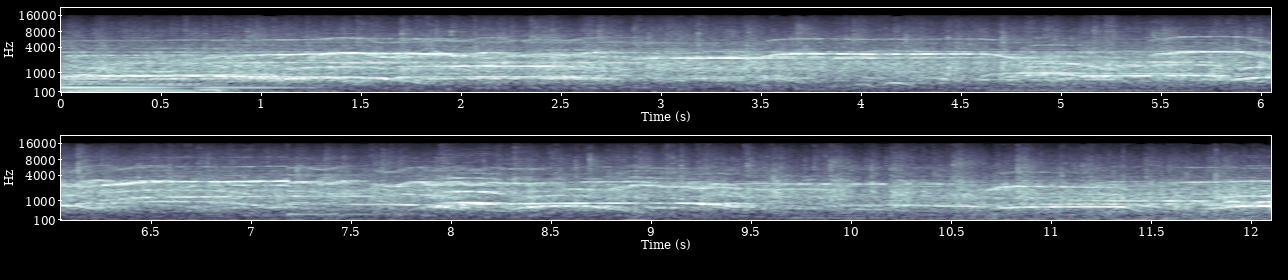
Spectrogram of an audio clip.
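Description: Club audience applauding and cheering at the end of a song, with many high shouts and whistles over the clapping. The band's last chord dies away within the first second.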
